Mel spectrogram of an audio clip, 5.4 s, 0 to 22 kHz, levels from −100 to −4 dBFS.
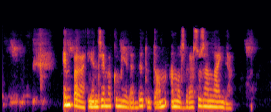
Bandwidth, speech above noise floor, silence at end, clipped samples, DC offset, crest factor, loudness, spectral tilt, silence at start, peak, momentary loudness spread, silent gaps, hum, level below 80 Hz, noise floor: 7.8 kHz; 29 dB; 0.45 s; under 0.1%; under 0.1%; 16 dB; -18 LUFS; -6.5 dB/octave; 0.2 s; -2 dBFS; 21 LU; none; none; -58 dBFS; -46 dBFS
